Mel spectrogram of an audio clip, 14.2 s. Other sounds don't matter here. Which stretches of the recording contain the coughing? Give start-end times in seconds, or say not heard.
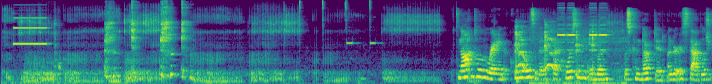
2.0-4.0, 10.3-11.9.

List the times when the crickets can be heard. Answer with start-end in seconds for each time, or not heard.
not heard.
